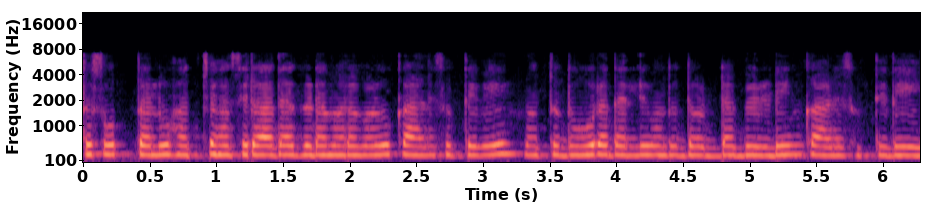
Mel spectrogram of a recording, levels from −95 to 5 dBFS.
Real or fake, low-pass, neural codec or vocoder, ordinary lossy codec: fake; 7.2 kHz; codec, 16 kHz, 4 kbps, FreqCodec, smaller model; none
